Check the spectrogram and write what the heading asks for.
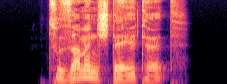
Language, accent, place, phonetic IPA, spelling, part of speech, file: German, Germany, Berlin, [t͡suˈzamənˌʃtɛltət], zusammenstelltet, verb, De-zusammenstelltet.ogg
- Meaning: inflection of zusammenstellen: 1. second-person plural dependent preterite 2. second-person plural dependent subjunctive II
